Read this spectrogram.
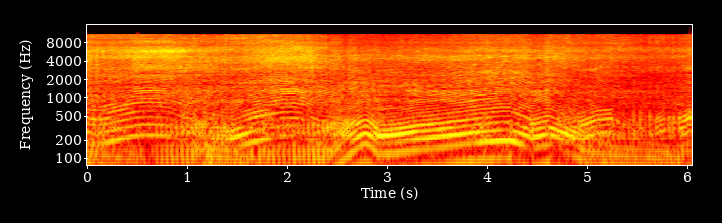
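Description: A motorbike engine revs up and down loudly, close by.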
